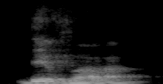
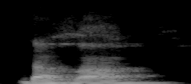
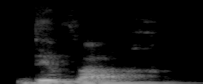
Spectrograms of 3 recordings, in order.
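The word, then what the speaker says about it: דְּבַר: Por isso que se pronuncia na forma construta. Devar, Elohim, a palavra de Deus.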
